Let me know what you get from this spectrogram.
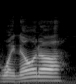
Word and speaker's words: Winona: This came out of Winona, New Jersey. Am I saying that right? I hope so. Sounds right.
